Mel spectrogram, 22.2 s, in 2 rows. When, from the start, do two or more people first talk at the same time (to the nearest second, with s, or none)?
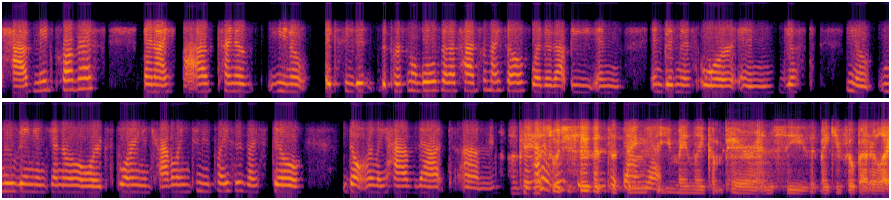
17 s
